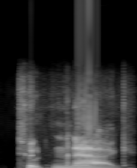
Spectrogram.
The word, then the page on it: tutenag: American English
